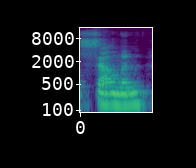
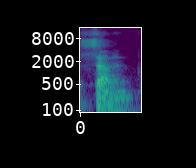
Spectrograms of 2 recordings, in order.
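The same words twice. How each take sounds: First: SALMON with the L sounded, pitched up; wrong salmon with L. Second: SALMON with no L sound, like SAM-un; correct silent-L salmon. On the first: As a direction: say salmon wrongly, voicing the L, higher. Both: Shown as a demonstration. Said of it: "the L is not pronounced".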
